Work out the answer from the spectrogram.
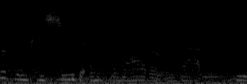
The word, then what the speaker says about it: Imperator: Imperator is the proper way to pronounce that word. It doesn't look right and it doesn't sound right, but that is how you pronounce the word.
